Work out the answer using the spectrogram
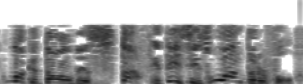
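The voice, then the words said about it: Imitation of Boris Yeltsin. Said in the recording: “probably not a very good Yeltsin impersonation”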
